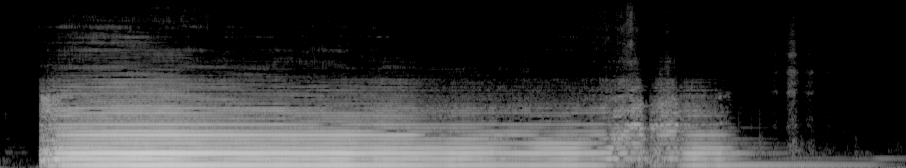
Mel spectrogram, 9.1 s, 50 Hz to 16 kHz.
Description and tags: overall quality of single note - cello - G2
Part of the Good-sounds dataset of monophonic instrumental sounds.
instrument::cello
note::G
octave::2
midi note::31
good-sounds-id::2628
Intentionally played as an example of bad-timbre-errors
good-sounds, cello, G2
